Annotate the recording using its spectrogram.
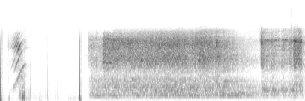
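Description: Sound effects: a quick falling pitch glide, a single click about a second in, then about two seconds of steady, harsh whirring noise like a small motor, which fades and is followed by a shorter second burst near the end.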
